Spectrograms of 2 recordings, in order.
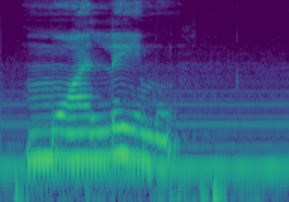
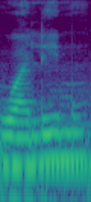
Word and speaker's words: mwalimu: Mwalimu, mwalimu, teacher. Mwalimu. So it's not walimu, no, mwalimu.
